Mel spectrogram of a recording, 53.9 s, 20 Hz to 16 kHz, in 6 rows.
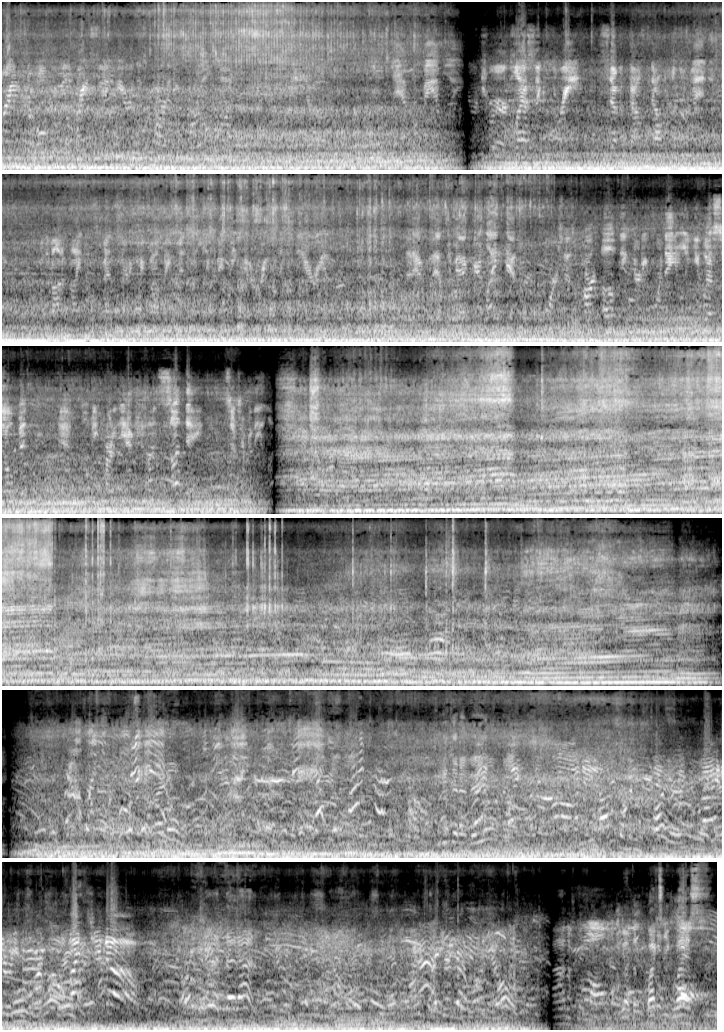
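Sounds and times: race cars accelerating past: 0.0 - 46.3
deep rumble of race cars: 0.0 - 53.9.

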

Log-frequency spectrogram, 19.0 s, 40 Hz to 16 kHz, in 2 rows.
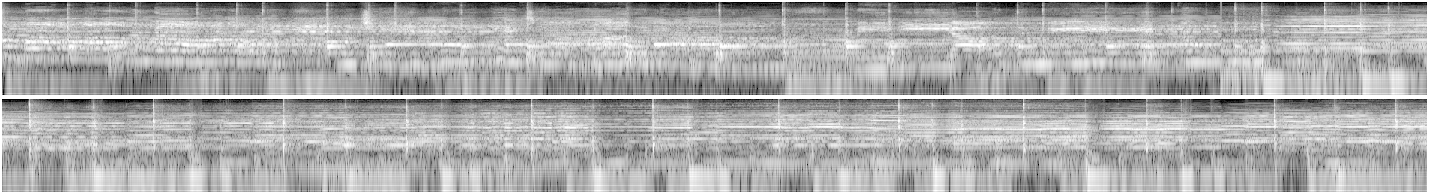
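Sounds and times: harmonium sustained notes: 0.0 - 19.0
tabla playing quick rhythm: 0.0 - 19.0.

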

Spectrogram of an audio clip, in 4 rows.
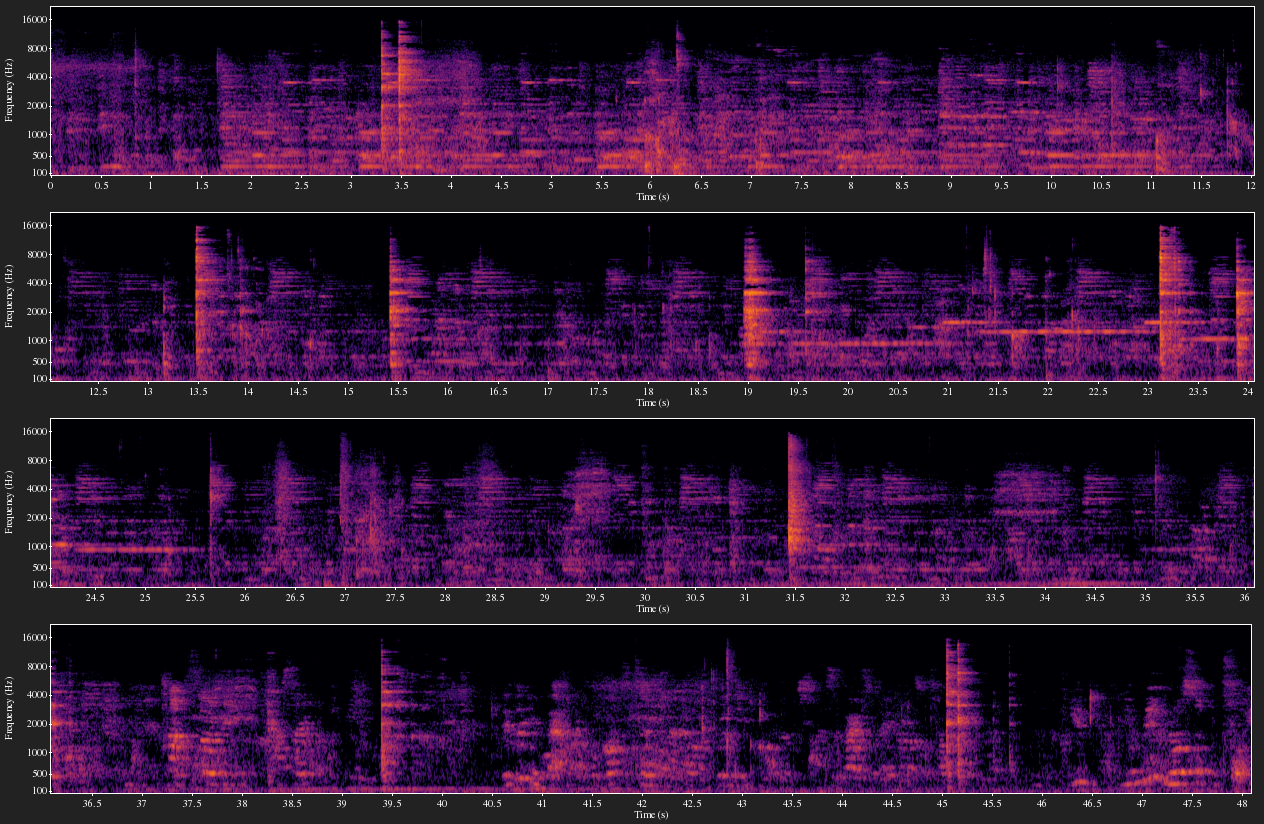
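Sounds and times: metal fork clinking ceramic bowl: 3.2 - 3.8, 13.4 - 14.2, 15.4 - 15.9, 18.3 - 20.0, 23.0 - 24.4, 39.4 - 40.0, 45.0 - 45.8.

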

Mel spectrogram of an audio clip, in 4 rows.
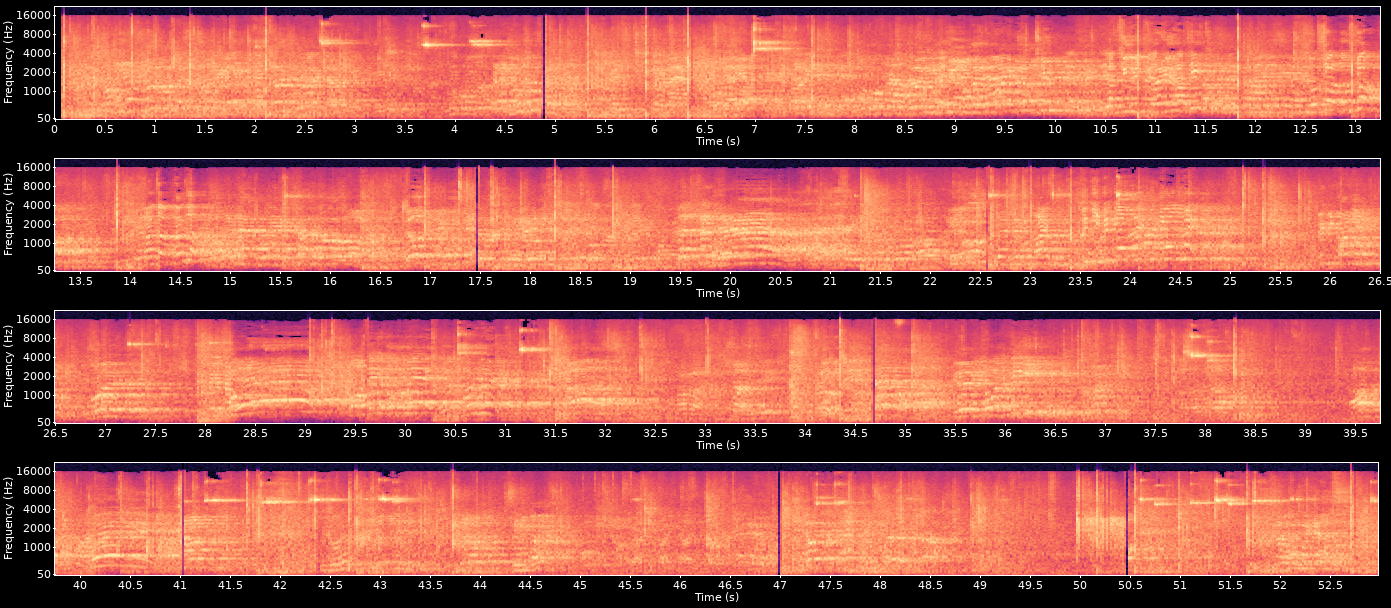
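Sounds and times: basketball bouncing on wooden floor: 0.1 - 2.3, 5.3 - 6.6, 13.8 - 14.1, 25.1 - 25.8, 41.6 - 43.0, 50.1 - 52.0, 52.7 - 52.9
players shouting and talking: 0.1 - 52.9
short high squeaks: 37.8 - 38.3, 41.2 - 43.4, 50.6 - 52.2.

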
